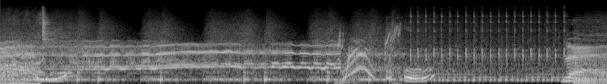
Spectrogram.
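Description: Cartoon soundtrack: background music under wordless character voices, a held shriek or laugh for the first few seconds. A couple of quick swooping cartoon sound effects come about three and a half seconds in, and a loud yell starts just before the end.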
